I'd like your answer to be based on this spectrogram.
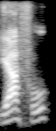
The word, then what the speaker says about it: Jaffa: So Jaffa, or pronounced Yafu, is an ancient port city situated in the south of Tel Aviv.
